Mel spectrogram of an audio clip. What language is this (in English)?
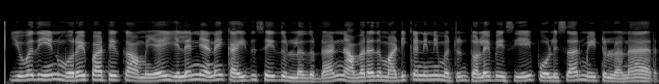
Tamil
